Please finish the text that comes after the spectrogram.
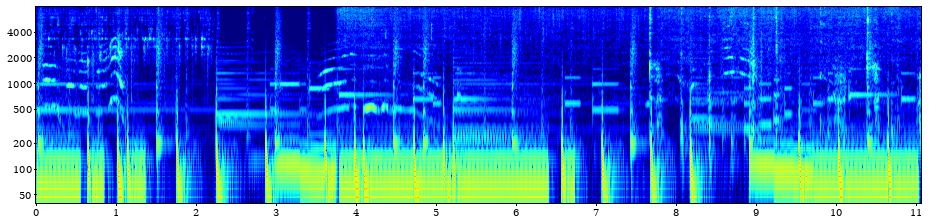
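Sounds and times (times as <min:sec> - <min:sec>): onion sizzling in hot oil: 0:00.0 - 0:02.3, 0:03.7 - 0:11.0
ladle scraping a wok: 0:07.6 - 0:11.0.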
